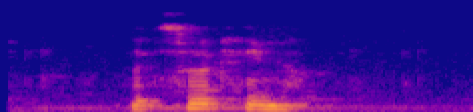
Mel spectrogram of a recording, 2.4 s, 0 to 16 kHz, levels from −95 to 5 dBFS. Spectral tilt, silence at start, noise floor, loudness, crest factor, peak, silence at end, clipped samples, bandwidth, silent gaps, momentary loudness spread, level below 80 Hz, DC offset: -7 dB/octave; 0.65 s; -65 dBFS; -30 LUFS; 18 dB; -14 dBFS; 0.85 s; under 0.1%; 7 kHz; none; 11 LU; -60 dBFS; under 0.1%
